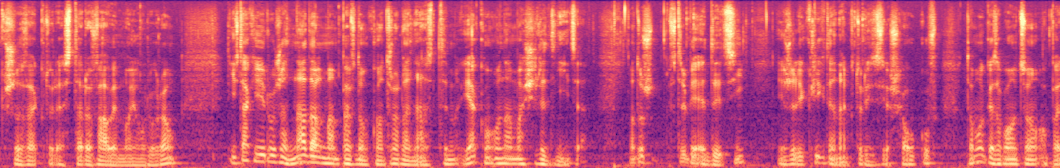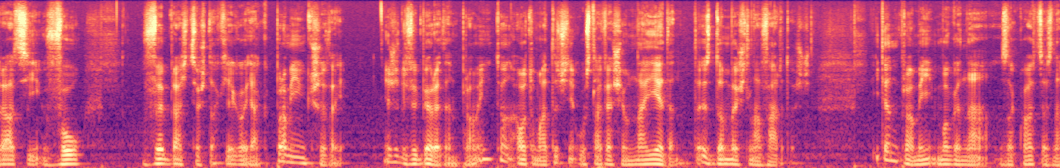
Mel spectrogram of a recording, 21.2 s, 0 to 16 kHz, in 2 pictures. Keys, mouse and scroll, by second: 6.0 Tab, 6.8-10.2 right drag, 7.2 Tab, 10.2 middle click, 10.3 w, 16.1 t, 20.6-21.2 drag.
